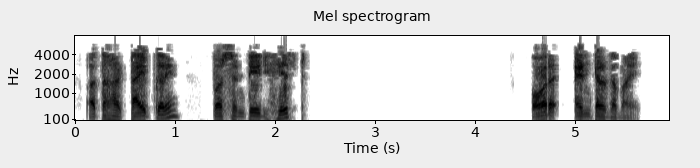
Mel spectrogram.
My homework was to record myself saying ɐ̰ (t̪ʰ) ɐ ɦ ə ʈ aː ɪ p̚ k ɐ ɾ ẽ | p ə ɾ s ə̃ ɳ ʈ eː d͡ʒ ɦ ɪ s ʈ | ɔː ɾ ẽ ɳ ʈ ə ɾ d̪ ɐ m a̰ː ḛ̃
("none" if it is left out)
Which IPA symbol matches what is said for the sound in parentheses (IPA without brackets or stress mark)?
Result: t̪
